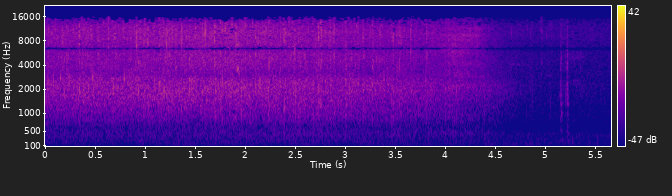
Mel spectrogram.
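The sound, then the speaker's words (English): A large crowd claps to God in sustained, dense applause that holds steady for several seconds, then tapers off, leaving quiet with a couple of faint scattered sounds at the end. “You can at least clap to God for that, okay?”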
